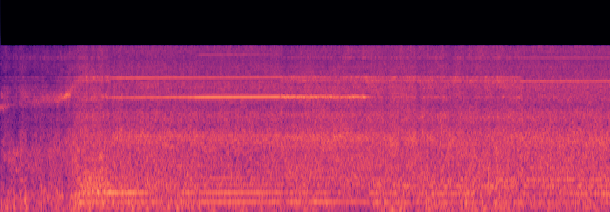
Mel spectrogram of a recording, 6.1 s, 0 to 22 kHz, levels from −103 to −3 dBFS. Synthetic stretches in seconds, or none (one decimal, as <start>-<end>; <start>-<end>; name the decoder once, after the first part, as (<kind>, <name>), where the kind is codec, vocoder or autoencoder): 0.0-1.1 (codec, HILCodec); 2.8-5.2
